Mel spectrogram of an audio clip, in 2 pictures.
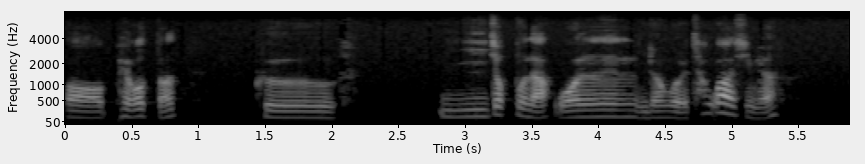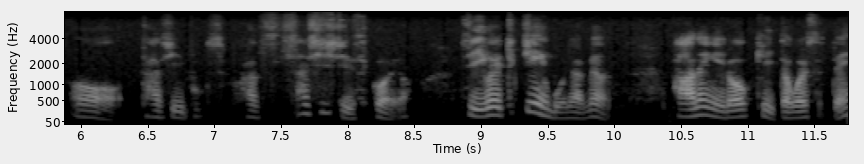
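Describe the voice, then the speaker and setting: A man with a fairly high pitch and ordinary pitch variation, recorded with a dry, close sound and no echo. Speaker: student chemistry club tutor. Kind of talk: lecture. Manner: fast; halting, many fillers.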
